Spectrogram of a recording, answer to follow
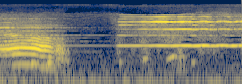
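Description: A child's tearful, wavering cry in the first half second, then a single long held flute note of the drama's background score.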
